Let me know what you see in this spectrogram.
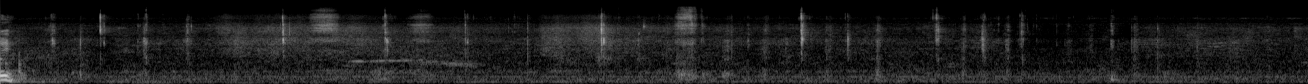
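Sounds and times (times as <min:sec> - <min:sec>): person chewing with wet smacks: 0:00.4 - 0:02.0, 0:02.8 - 0:03.1, 0:06.0 - 0:12.1.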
